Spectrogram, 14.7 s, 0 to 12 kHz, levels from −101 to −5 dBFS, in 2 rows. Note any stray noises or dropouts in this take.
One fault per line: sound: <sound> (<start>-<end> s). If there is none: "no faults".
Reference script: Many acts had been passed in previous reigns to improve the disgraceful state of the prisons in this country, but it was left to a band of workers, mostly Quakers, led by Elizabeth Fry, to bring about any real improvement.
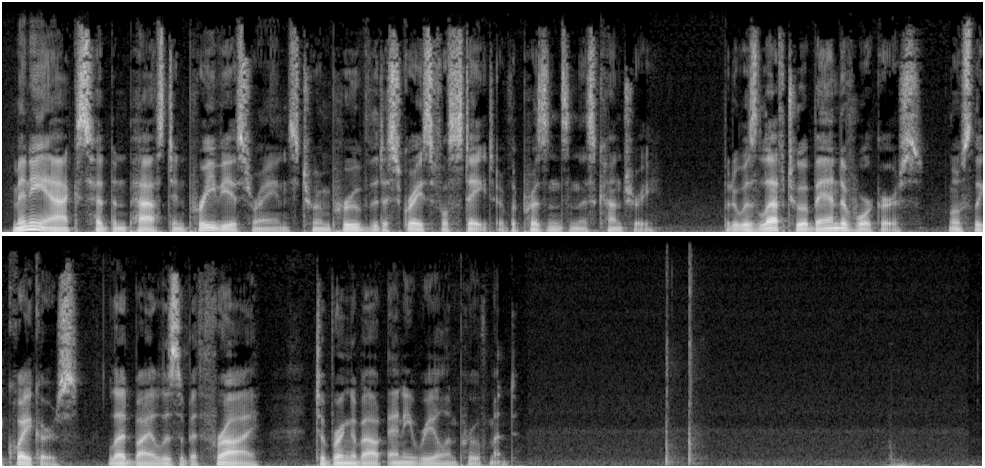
sound: thud (12.3-12.7 s)
sound: thud (14.0-14.4 s)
